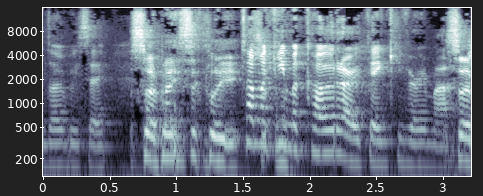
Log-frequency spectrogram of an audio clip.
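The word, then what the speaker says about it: Tāmaki Makaurau: Can you say it like a Kiwi, please, and don't be so... So basically... Tamaki Makoto, thank you very much.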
